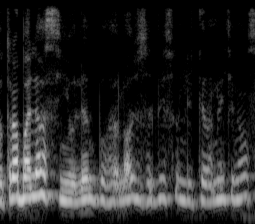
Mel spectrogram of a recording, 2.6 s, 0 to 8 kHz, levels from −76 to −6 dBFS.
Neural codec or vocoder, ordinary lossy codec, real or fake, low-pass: codec, 16 kHz, 6 kbps, DAC; none; fake; 7.2 kHz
